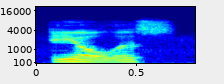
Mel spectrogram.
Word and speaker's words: Aeolus: That's how you pronounce it now. I figured it out. Aeolus.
